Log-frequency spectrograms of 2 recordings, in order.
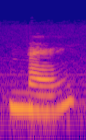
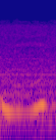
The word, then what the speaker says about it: me: as follows you have May so in Spanish it's pronounced may not me so may you would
